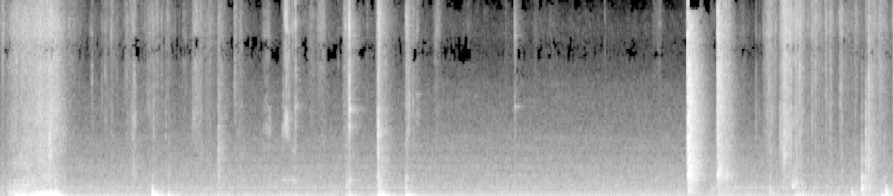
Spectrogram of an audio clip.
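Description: A heavy thump as a rough log is shifted on a workbench. Then scattered sharp knocks and scrapes, several close together near the end, as a claw hammer hits and pries at the bark and roots on the log.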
